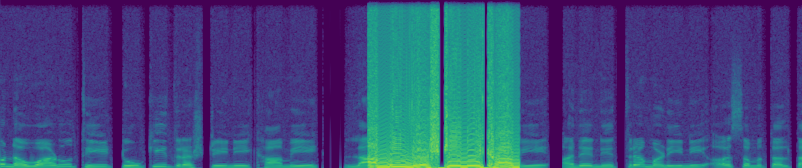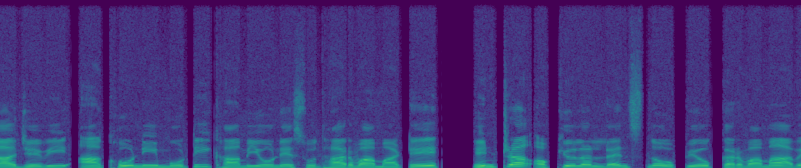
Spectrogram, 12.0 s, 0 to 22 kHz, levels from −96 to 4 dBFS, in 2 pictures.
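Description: A signed and unsigned mix-up runs from 2.76 to 3.89 s, where the speech turns into loud, harsh distortion and even the quiet moments blare as loudly as the strong ones. The likely cause is 8-bit samples read with the wrong sign convention, flipping the top bit so every zero crossing leaps across the whole range.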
